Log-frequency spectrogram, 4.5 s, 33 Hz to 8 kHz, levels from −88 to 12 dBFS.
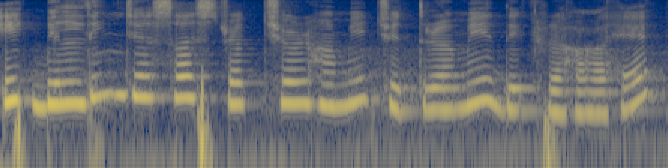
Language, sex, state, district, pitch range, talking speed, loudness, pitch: Hindi, female, Assam, Kamrup Metropolitan, 230-305 Hz, 135 wpm, -17 LUFS, 275 Hz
